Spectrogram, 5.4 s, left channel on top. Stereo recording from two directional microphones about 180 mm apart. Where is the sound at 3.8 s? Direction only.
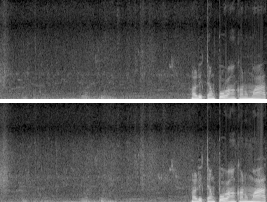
20° left (ahead or behind).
